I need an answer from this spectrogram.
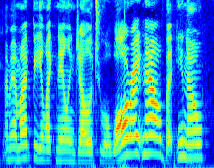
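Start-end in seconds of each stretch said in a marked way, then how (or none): none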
